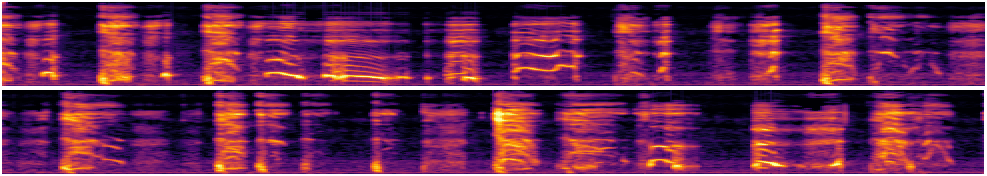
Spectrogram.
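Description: Repeated harsh coughs and throat clearing in close succession, some with a wheezy, squeaky edge, from inflamed airways.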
